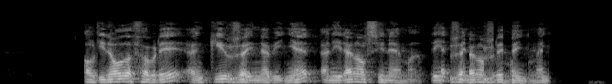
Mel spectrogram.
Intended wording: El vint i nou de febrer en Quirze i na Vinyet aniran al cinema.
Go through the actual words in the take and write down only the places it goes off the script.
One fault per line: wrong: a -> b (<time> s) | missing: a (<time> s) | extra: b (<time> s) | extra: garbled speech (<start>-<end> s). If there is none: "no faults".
missing: vint (1.0 s)
extra: garbled speech (4.3-5.5 s)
